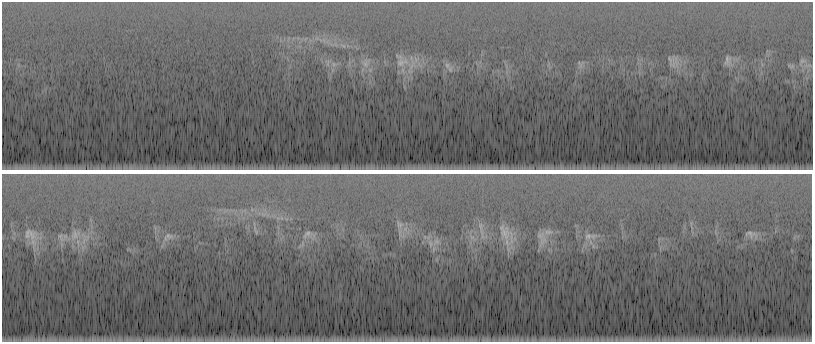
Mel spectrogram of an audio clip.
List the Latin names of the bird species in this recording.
Leiothlypis celata, Piranga ludoviciana, Turdus migratorius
